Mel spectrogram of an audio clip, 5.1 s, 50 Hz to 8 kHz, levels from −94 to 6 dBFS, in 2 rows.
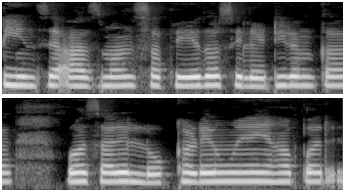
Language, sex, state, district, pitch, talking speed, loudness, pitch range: Hindi, female, Uttarakhand, Tehri Garhwal, 250 Hz, 185 wpm, -13 LUFS, 245-255 Hz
